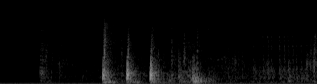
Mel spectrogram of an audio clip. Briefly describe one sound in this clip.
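A door knocks and rattles as it is pulled open.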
